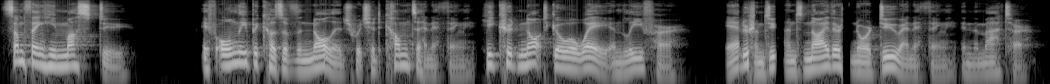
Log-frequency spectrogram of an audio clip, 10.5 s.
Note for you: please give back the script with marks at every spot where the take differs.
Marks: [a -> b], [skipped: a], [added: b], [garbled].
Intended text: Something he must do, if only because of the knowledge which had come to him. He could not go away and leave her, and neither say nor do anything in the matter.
Something he must do, if only because of the knowledge which had come to [him. -> anything] He could not go away and leave her, [garbled] and neither [skipped: say] nor do anything in the matter.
